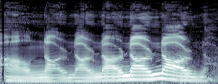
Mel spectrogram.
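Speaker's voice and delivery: drawn-out chain of low noes, swelling then dying away; dismayed groaning. Real, not acted. Gamer watches his defence give way, dismayed groan. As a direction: groan helplessly as it goes wrong. Watching a goal being conceded.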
